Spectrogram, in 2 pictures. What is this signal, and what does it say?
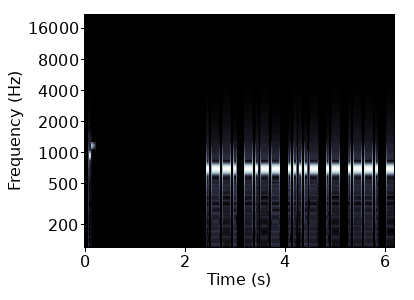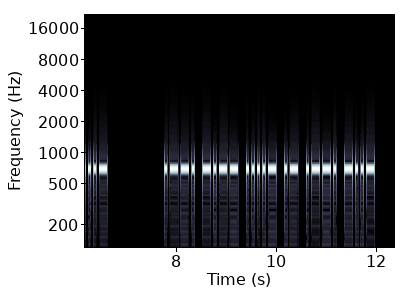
Morse code, heard as a keyed tone, about 22 wpm, 700 Hz. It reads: PY4APX PY4APX
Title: DXCC-100 Call Signs - 6 Characters - Repeated 3x - 22wpm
